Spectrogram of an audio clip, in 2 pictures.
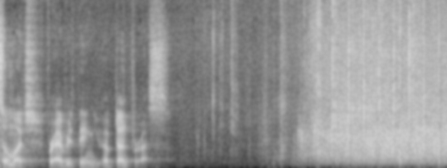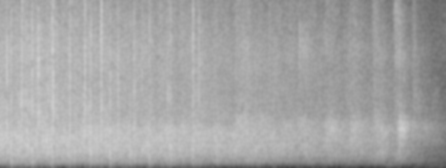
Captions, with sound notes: so much for everything you have done for us. (audience applauding)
